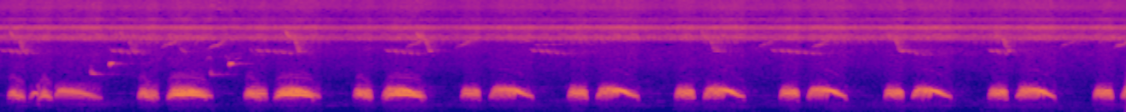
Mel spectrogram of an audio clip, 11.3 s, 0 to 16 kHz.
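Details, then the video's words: Decoy spotted dove, wild-type, with a double-row spotted neck collar, giving 'gáy 1 hậu' one-ending cooing, June 2023: rapid run of low mellow coos, short-long pairs with slightly falling tails, distant thin bird chirps and steady hum. "ĐỒNG gáy 1 Hậu"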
